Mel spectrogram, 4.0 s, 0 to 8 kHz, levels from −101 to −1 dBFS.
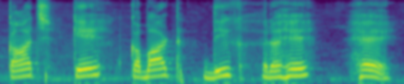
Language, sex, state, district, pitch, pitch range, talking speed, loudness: Hindi, male, Madhya Pradesh, Dhar, 190 Hz, 175-205 Hz, 90 wpm, -14 LUFS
